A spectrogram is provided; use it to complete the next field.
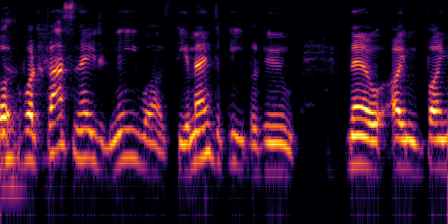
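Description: A man with an Irish accent speaks at a moderate pace with lively intonation. The background is quiet. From Ireland. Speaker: audience member; guest. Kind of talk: Q&A discussion. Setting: video call. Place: home room. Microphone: video call.

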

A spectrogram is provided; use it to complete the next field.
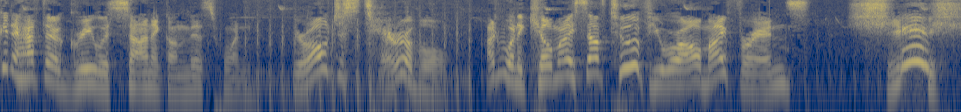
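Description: In a cartoonish character voice, a man swings his high pitch very widely. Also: moderate pace. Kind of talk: comic overacting. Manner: brash, sarcastic, blunt.

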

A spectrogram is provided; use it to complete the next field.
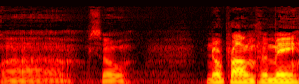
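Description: This is a man talking. The sound is dry, with no echo. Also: quiet background. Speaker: car owner vlogger. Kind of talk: casual vlog chat. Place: car. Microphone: phone near.

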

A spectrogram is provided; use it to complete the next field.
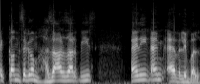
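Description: A man speaks with a high pitch. The sound is dry with no echo, over a quiet background. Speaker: vlogger presenting a wholesale shop. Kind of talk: casual vlog promo. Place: shop. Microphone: camera far.

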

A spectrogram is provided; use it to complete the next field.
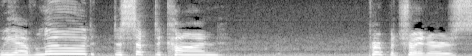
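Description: A bright, sharp tone marks this raised, projected voice. The pitch swings across a very wide range. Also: woman. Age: 30s. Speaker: home video maker. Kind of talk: formal announcement to camera. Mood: indignant, proclaiming. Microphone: phone near.

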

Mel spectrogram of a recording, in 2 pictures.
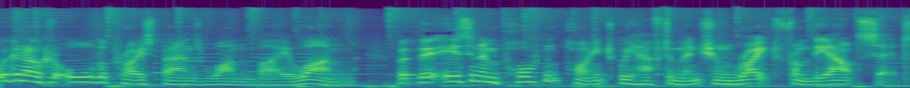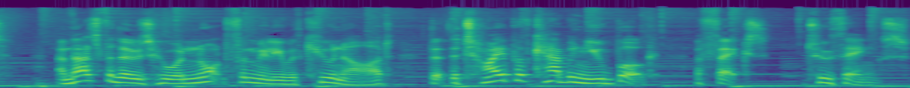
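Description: Faint background music under a man's moderate-paced speech. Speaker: travel vlogger. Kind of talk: travel guide presentation. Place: home room. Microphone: lapel.

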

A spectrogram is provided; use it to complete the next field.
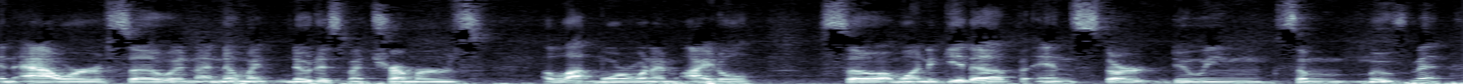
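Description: Against light background noise, a man talks at a fairly slow pace with fairly even intonation. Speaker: fitness vlogger. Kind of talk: casual vlog chat. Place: home room. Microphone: phone near.

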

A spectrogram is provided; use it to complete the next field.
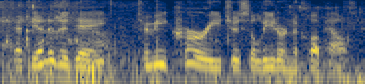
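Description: A man speaks at a moderate pace, the sound dry with no echo, over loud background noise. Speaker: tennis coach. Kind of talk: motivational coaching talk. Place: stadium.

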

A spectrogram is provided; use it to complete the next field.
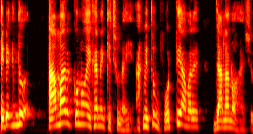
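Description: The pitch swings very widely. Loudness rises and falls in big swings. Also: man, high pitch for a man. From Bangladesh. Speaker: retired army doctor. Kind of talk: testimony. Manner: halting.

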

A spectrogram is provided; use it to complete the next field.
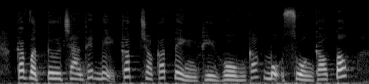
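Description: A woman speaks with a high voice and lively intonation. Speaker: news anchor. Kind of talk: news reading. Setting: studio.

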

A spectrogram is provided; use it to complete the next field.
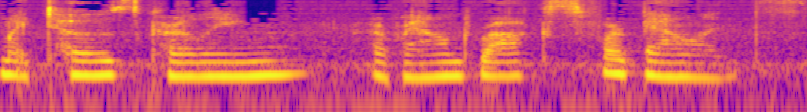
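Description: Whispering at a very slow pace, a woman is soft-spoken. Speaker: sleep story narrator. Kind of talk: sleep story narration. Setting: home recording, no music. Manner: soft-spoken, whispery.

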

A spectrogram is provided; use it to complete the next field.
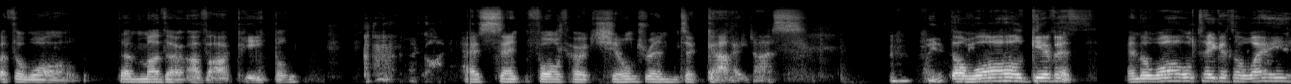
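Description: A put-on character voice with a theatrical tone. The pace is very slow, with long, frequent pauses. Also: man, medium pitch for a man. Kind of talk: sermon, grand proclamation. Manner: fervent, theatrical.

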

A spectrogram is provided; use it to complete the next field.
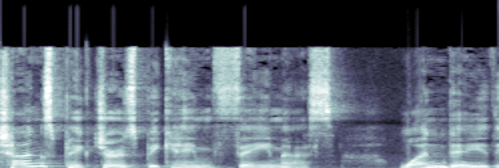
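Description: The text is read aloud plainly. It is plain reading aloud.

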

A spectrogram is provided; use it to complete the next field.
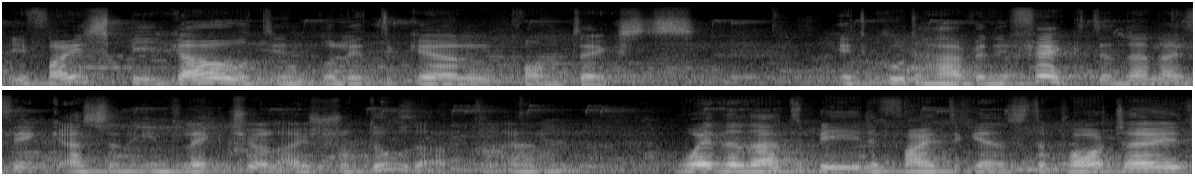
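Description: A man talks at a fairly slow pace. Music plays in the background. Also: ordinary pitch variation. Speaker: interviewee. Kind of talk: interview answer. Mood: earnest, reflective. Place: home room.

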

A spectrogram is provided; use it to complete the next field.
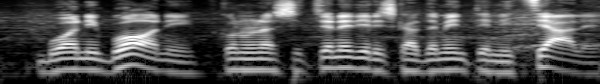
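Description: With faint music in the background, a man speaks in fairly even intonation on a dry recording with no echo. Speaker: dance instructor guest. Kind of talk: interview answer. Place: office. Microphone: handheld.

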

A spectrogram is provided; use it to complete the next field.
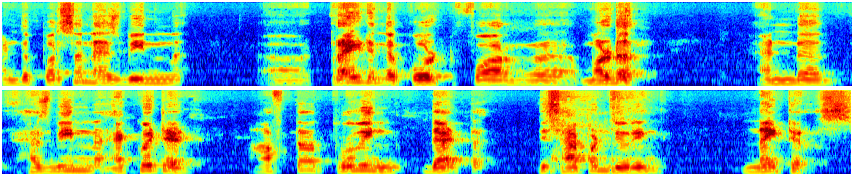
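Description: Speaking very slowly with long, frequent pauses, a man shows ordinary pitch variation. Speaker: psychiatrist lecturer. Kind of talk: lecture.

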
